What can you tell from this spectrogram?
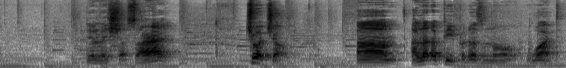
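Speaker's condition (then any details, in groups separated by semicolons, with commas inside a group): No condition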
